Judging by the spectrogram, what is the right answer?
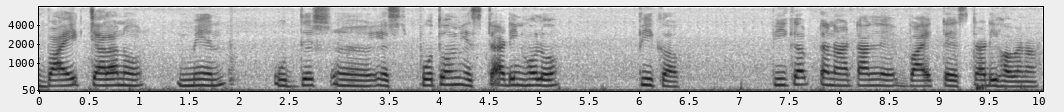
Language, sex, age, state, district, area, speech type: Bengali, male, 18-30, West Bengal, Dakshin Dinajpur, urban, spontaneous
